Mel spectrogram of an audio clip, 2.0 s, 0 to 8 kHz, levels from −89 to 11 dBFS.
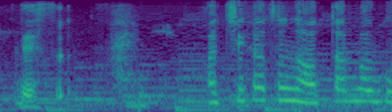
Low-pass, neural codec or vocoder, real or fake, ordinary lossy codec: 7.2 kHz; none; real; Opus, 16 kbps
